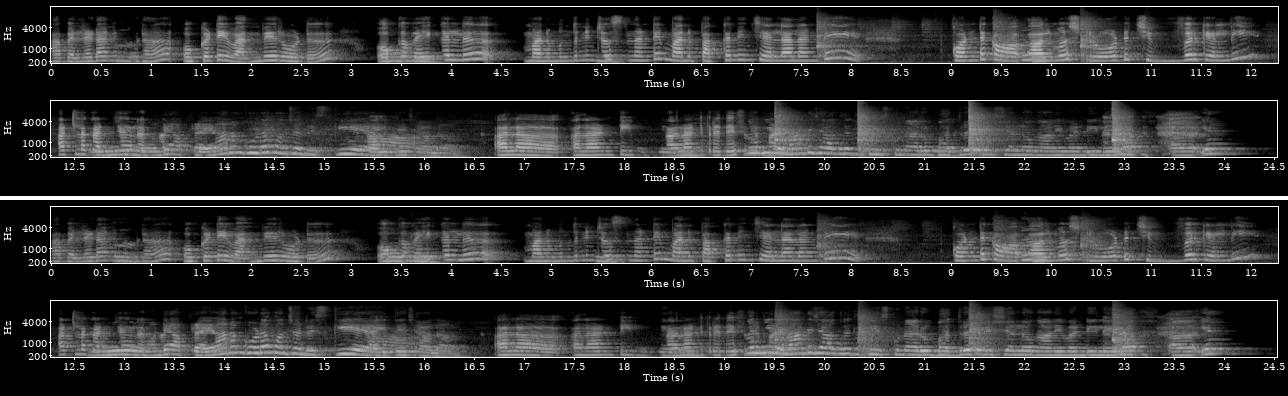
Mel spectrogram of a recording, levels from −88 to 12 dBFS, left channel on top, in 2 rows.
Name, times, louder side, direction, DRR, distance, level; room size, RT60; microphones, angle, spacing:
voice 1, 0.0-2.8 3.3-4.4 4.7-8.5 9.0-12.1 12.3-13.4 15.4-16.0 16.7-18.1 18.4-19.5 22.9-23.8, left 5 dB, 30° left, 10 dB, 0.4 m, -29 dB
voice 2, 3.4-3.9 5.4-5.7 9.7-9.9 12.6-16.4 18.1-18.8 19.2-24.1, right 2 dB, 40° right, 4 dB, 0.5 m, -29 dB
sound 1, 7.3-23.1, left 6 dB, 75° left, 0.8 m, -40 dB
8.8 x 7.8 x 2.2 m, 0.68 s
head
